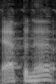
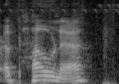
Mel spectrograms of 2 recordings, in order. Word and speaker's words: Epona: a pretty horse named Epona or Epona. Also open to either pronunciation of Epona or Epona. But again, I think Epona sounds better. It's E-P-O-N-A. So, take your pick.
